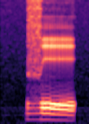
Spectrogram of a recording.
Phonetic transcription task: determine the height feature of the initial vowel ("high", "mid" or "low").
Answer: mid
